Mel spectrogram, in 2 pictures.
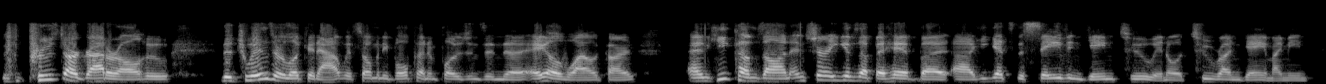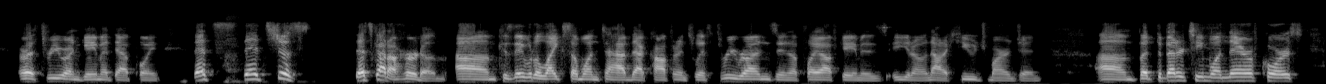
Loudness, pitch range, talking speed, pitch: -23 LUFS, 115-160 Hz, 210 wpm, 125 Hz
